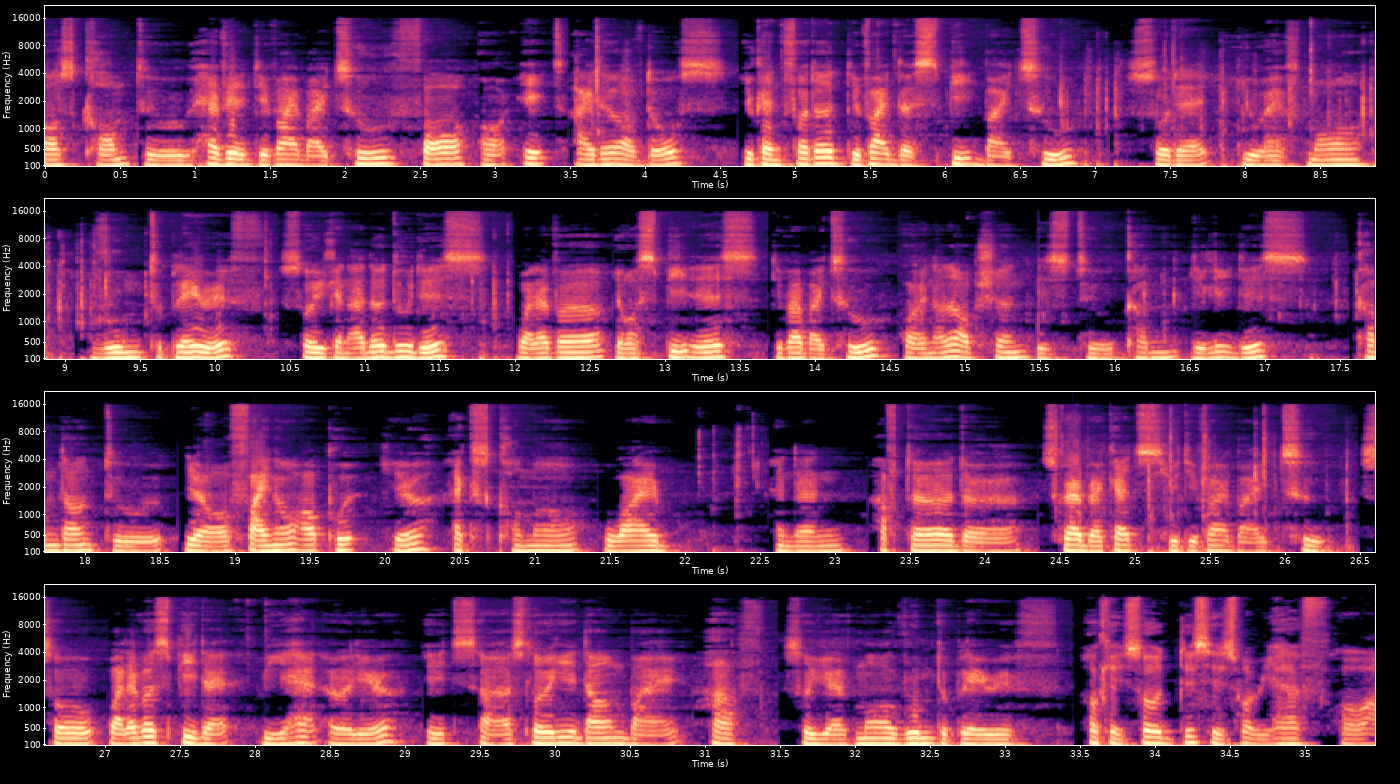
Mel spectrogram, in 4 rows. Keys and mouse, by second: 33.4 click.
